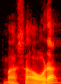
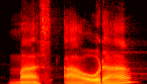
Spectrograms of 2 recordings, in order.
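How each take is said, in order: First: Said in the usual way. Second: "mas ahora" said slowly, each word weighed; slow stressed mas ahora. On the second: Shown as a demonstration. Preacher calls the congregation's attention, slowly stressing "mas ahora". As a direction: drag out "mas ahora" so they notice.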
